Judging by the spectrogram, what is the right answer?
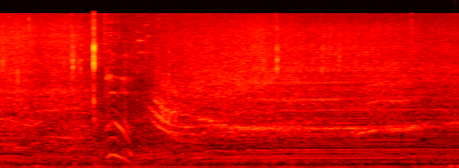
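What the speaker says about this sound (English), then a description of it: "I didn't think the engine was gonna sound like that" A car engine revving and accelerating in a mafia crime video game, a steady mid-pitched roar that climbs and sweeps in pitch, with a voice talking over it.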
